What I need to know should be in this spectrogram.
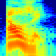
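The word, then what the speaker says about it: Ezell: And a little bit later after that, Representative Mike Alezi, if I'm saying that right, former pilot, Elzy.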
